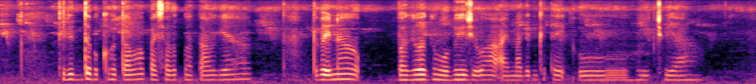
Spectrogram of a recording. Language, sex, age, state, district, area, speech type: Santali, female, 30-45, West Bengal, Birbhum, rural, spontaneous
